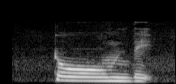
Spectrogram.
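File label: "toomde", Mooré; click one's tongue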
